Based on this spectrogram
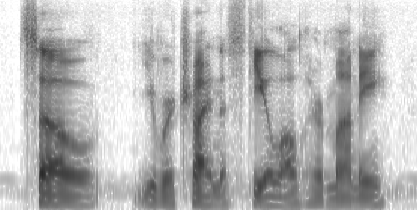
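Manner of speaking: hushed, soft half-whisper. Playing a character who leans into Saren's ear: half-whispering. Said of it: "I'm gonna whisper in Saren's ear".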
